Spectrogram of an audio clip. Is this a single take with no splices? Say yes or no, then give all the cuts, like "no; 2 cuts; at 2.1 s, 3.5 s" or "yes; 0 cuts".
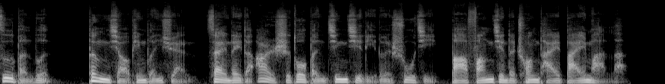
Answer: no; 1 cut; at 4.5 s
